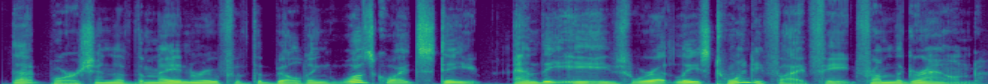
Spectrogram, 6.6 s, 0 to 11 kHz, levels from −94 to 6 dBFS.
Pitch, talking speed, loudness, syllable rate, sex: 125 Hz, 220 wpm, -17 LUFS, 4.9 syllables/s, male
